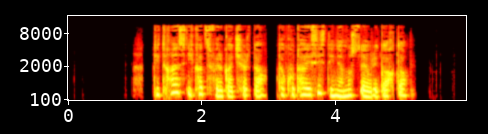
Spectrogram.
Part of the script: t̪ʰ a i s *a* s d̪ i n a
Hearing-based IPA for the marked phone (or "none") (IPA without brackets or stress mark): i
